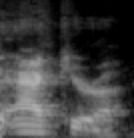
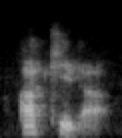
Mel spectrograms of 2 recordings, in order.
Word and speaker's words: Akira: So in Japan, it would probably be pronounced something like Akira, Okay. which is it's a pretty common name. So, but I think when the anime sort of made its waves in the U.S., it became Akira, just through We can't pronunciation pronounce differences.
